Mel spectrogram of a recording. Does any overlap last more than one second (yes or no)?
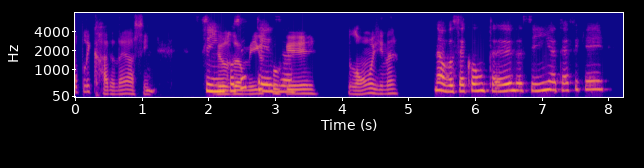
yes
